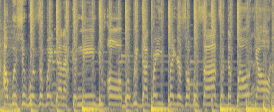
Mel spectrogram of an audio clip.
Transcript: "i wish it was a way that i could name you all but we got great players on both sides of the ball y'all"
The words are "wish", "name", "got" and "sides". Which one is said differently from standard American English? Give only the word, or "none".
none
